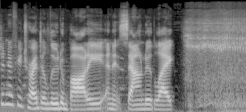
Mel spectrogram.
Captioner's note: blows raspberry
